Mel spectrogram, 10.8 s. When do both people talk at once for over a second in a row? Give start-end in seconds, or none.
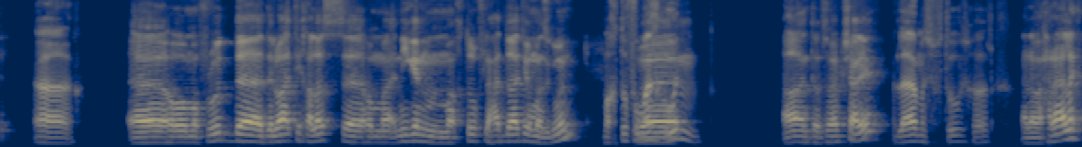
none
